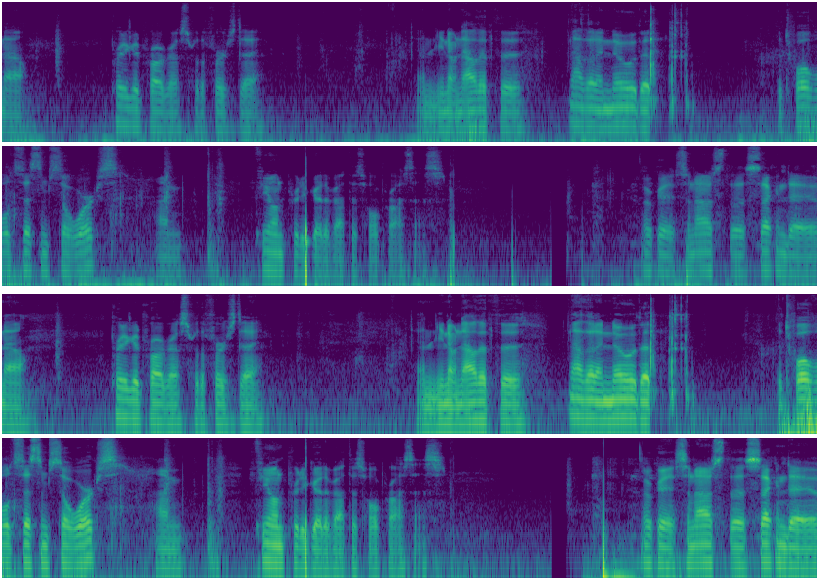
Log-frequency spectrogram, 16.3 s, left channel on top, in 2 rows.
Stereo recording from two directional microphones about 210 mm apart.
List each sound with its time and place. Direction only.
1.0 s speech: 20° right (ahead or behind)
4.1 s speech: 15° right (ahead or behind)
6.5 s coin: 10° right (ahead or behind)
7.7 s speech: 20° right (ahead or behind)
14.5 s speech: 15° right (ahead or behind)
